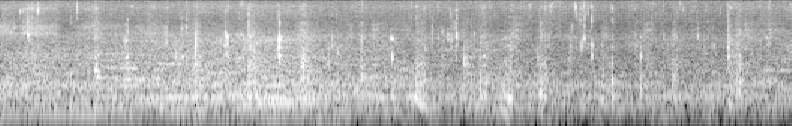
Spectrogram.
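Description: Soft, close-miked chewing of dal and rice, with many small wet mouth clicks, and fingers squishing rice and dal together on a steel plate.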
